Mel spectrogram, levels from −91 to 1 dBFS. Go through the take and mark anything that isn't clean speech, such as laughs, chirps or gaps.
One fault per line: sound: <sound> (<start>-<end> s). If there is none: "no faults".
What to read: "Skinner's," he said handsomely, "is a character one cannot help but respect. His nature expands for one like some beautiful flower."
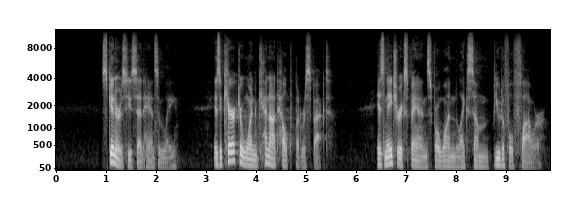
no faults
